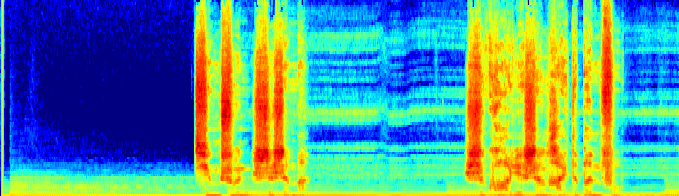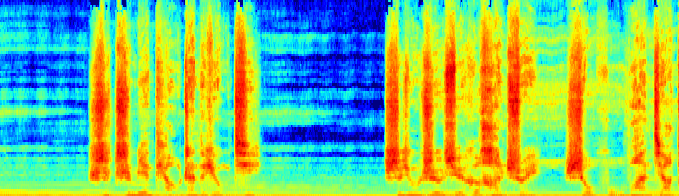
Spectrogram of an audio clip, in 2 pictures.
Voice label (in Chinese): 男, 专题; 青春的答案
